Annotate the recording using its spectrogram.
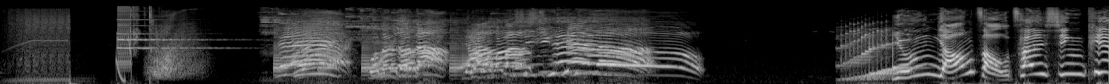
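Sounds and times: cartoon children's voices: 2.7 - 7.0, 8.9 - 11.0.

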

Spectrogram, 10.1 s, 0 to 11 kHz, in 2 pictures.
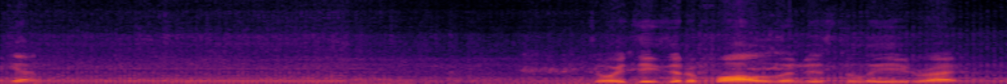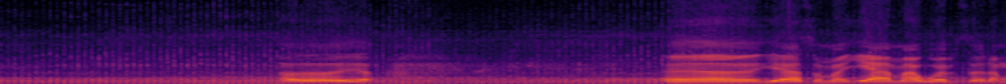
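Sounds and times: go-kart engine droning: 0.0 - 10.0.

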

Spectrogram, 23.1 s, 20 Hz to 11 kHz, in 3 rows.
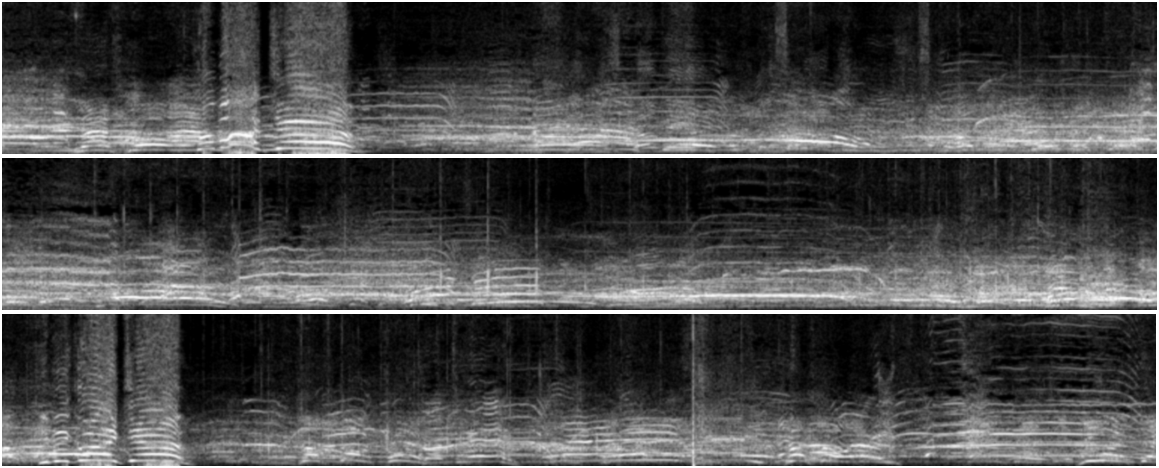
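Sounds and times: crowd cheering and shouting: 0.0 - 23.0
long held yells: 1.3 - 4.6.

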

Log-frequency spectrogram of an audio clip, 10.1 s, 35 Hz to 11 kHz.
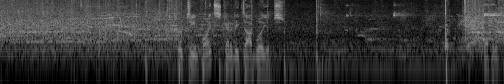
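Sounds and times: low arena hum: 0.0 - 10.0.

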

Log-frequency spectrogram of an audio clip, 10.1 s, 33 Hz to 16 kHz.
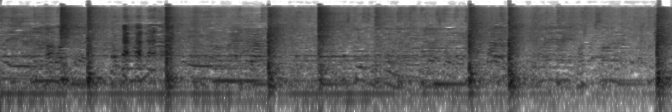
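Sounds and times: background music: 0.0 - 10.0
people talking: 0.0 - 10.0
bags thudding on wooden boards: 9.8 - 10.0.

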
